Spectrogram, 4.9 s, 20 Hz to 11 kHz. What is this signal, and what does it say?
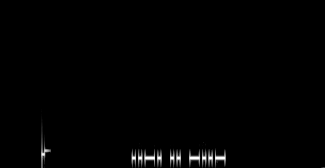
Morse code, heard as a keyed tone, about 25 wpm, 700 Hz. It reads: FIX
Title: Three Letter Words - 25wpm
